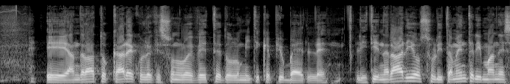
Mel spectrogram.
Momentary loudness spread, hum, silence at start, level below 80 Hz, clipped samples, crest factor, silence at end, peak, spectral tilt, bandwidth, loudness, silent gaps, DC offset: 7 LU; none; 0 s; -52 dBFS; under 0.1%; 14 dB; 0 s; 0 dBFS; -4 dB/octave; 17 kHz; -14 LUFS; none; under 0.1%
